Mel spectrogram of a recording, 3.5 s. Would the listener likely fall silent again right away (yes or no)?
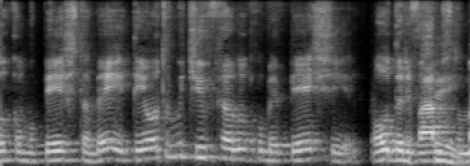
yes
